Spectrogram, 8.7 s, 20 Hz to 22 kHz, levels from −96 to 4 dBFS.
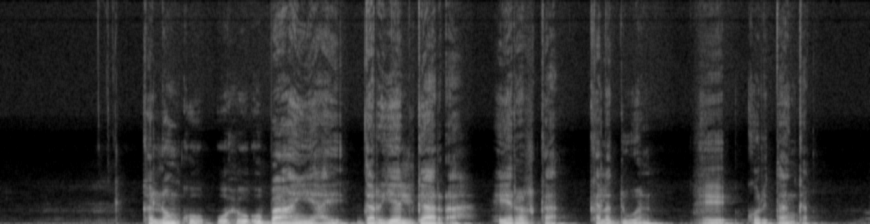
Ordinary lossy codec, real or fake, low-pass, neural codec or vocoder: none; real; none; none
